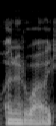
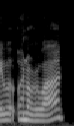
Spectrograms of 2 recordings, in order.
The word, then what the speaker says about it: UNRWA: Yes, so UNRWA, or I tend to pronounce it in the Arabic way, UNRWA, UNRWA in English, and those five letters are UNRWA, and that is the United Nations Relief and Works Agency for Palestine Refugees.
